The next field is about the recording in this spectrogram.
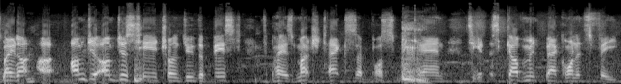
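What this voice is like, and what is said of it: New Zealand accent, sarcastic-sounding. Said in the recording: “that Kiwi accent, mate ... You sound sarcastic when you speak generally”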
